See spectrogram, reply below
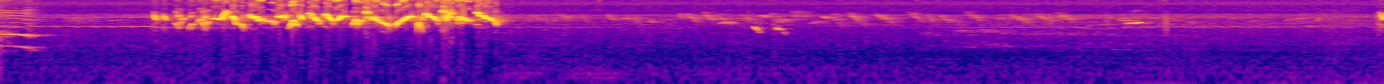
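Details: Female lemon-bellied white-eye chirps that stimulate reluctant males to sing: a dense, fast, high twittering burst lasting about two and a half seconds, followed by scattered faint short notes and quiet.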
